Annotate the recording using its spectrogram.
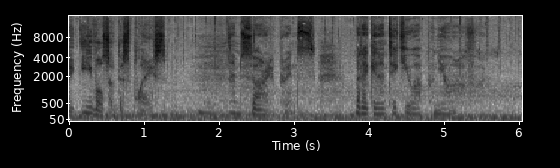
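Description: A young woman answers coolly.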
